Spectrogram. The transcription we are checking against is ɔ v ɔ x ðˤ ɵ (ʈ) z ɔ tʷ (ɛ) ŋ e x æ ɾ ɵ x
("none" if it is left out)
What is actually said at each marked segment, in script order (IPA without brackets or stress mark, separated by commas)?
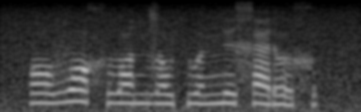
n, æ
